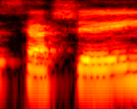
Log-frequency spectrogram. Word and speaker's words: sachet: And it's Encore is the Encore rosewater with it as a sachet and the around it. It's is that how you say it, sachet?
